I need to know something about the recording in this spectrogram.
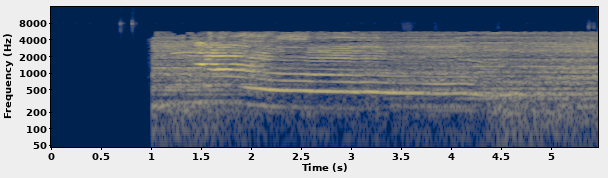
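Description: A recorded man's voice wails a long, falling cry from a computer speaker.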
